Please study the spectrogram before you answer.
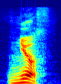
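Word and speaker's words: Nut: Ang sabi po diyan, si not yan or pino-pronounce itong newth is the goddess of the sky and heavens.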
